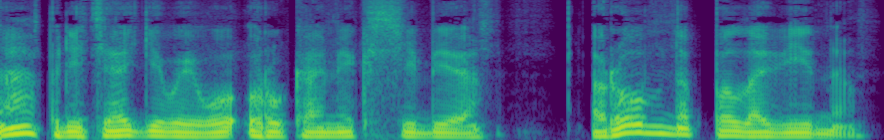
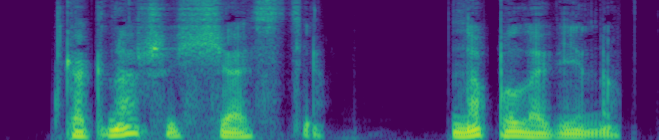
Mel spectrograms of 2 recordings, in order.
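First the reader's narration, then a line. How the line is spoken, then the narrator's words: Sad. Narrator (Russian): Ирина грустно сказала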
